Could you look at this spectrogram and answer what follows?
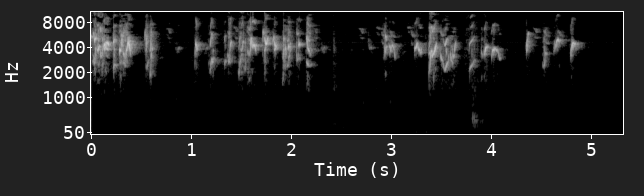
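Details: A young European goldfinch sings its first song: a rapid, liquid twittering of high tinkling notes and buzzy trills, in short bursts with brief pauses between phrases.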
